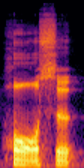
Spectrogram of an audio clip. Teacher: with the long vowel because there isn't R in Japanese and so we have the long vowel like in receive pronunciation in English horse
